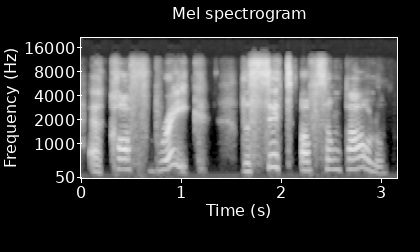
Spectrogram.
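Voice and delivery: "coffee" cut to "cough", "city" cut to "sit"; learner's dropped endings. Shown as a demonstration. Teacher giving typical student mistakes, dropped endings. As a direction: drop the final "ee" from "cough" and "sit". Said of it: "This is a typical mistake".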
